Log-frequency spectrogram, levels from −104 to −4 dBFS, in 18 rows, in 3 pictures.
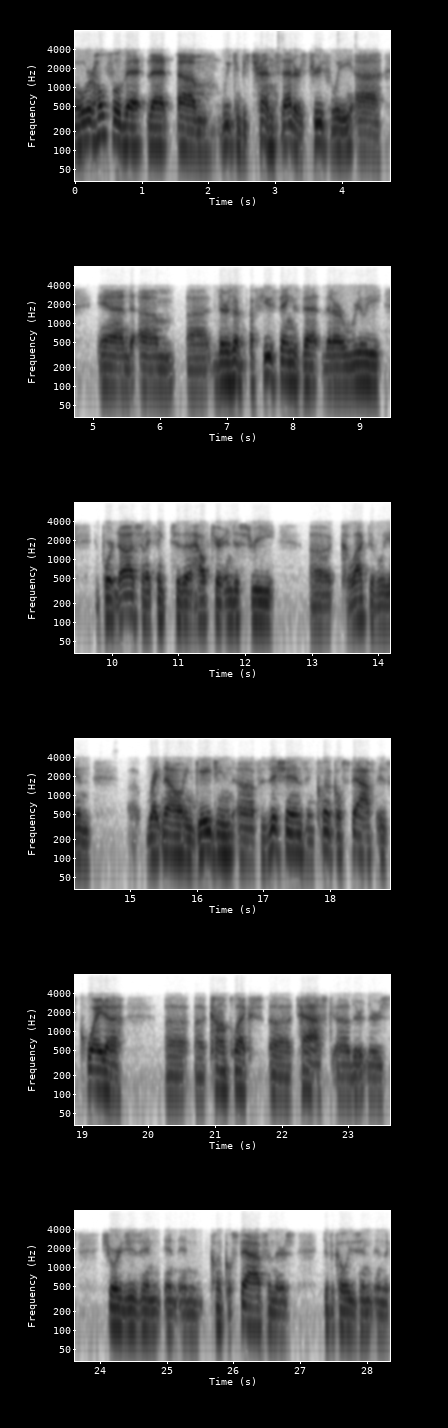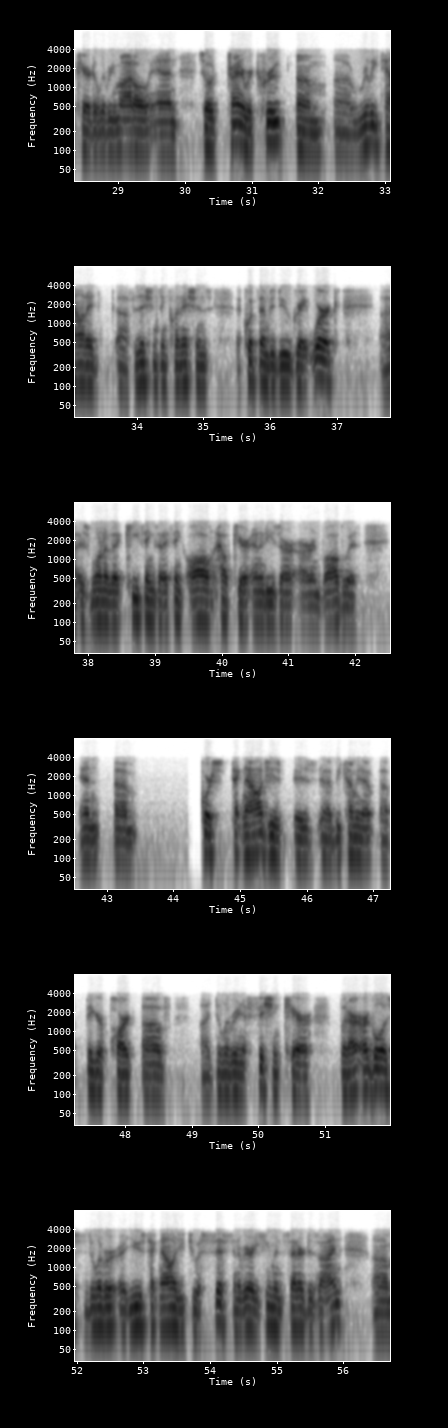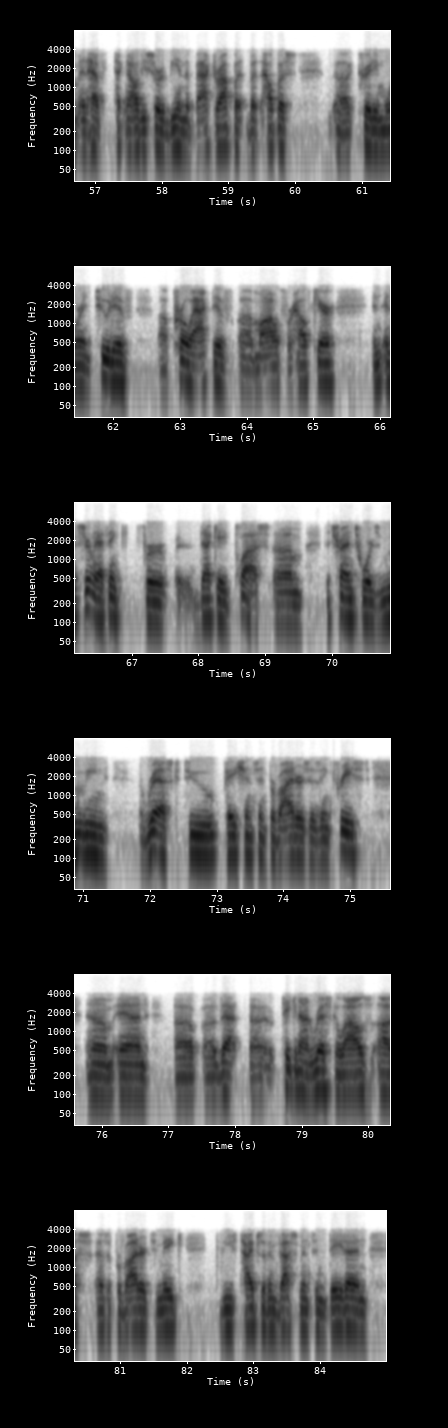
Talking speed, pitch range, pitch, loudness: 150 wpm, 100-115 Hz, 105 Hz, -21 LUFS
